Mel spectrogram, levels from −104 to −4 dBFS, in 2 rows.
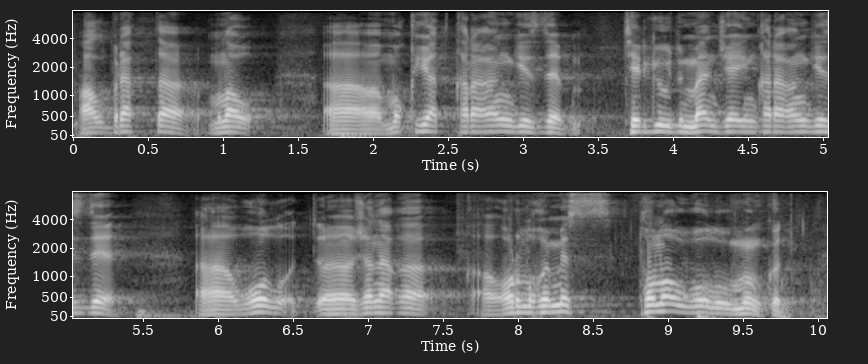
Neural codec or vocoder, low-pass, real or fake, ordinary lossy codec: none; none; real; none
